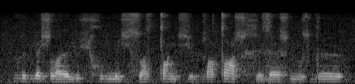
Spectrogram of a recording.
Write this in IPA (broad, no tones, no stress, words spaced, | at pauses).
ɦəʎaçlˠe jʏçxuŋeç soztˤəŋ çebʎʏtˤaɬ xɪzɛɬ nuzɡø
